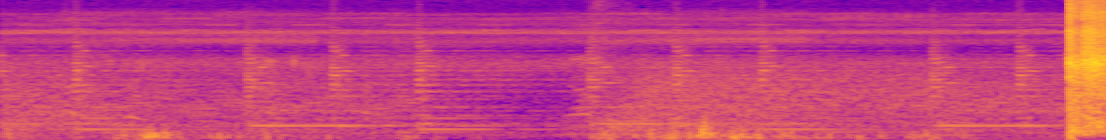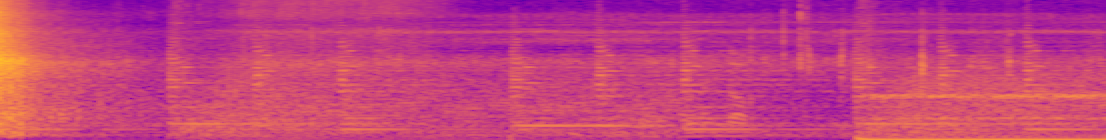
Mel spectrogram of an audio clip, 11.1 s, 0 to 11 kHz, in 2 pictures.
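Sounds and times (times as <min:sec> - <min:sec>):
background music: 0:00.0 - 0:11.0
loud gunshot: 0:05.4 - 0:06.2.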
